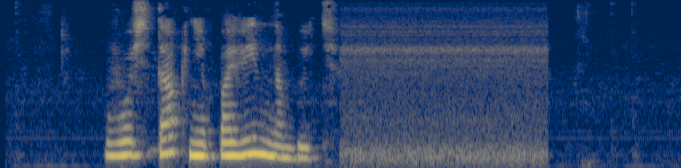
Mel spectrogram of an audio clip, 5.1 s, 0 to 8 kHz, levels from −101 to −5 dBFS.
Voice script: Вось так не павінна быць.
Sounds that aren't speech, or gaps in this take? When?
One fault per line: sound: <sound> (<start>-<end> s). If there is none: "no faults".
no faults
